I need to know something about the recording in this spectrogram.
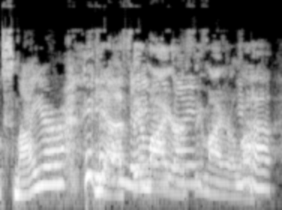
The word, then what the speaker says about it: Sumire: Yeah, because it's spelled Sumire, but we don't have a Japanese, in Japanese, you know, we don't have R or L. So it's almost like D. So, but L sound, Sumire.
